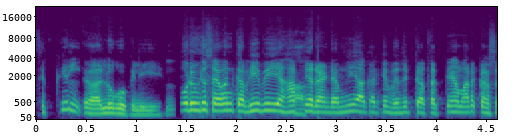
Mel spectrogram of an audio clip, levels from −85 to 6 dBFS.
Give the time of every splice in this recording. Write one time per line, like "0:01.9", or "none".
0:01.3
